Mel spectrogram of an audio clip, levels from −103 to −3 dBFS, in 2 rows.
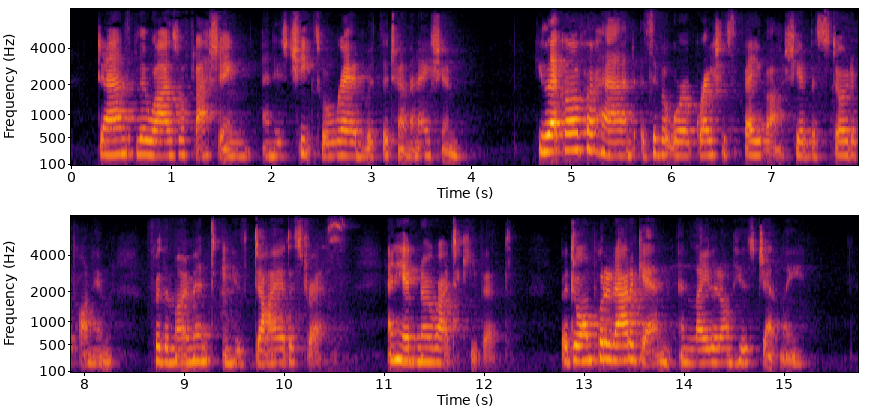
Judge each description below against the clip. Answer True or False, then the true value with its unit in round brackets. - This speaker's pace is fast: True (220 wpm)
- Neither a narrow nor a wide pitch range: False (1.7 semitones)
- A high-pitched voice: True (220 Hz)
